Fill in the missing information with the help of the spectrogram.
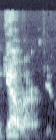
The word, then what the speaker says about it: Gellar: it's Sarah Michelle Gellar, but it's really Geller. Everybody's got their own pronunciations.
